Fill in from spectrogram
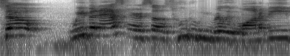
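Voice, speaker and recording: A woman talks in an animated tone at a fairly high pitch. Noticeable background noise runs behind her. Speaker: workforce team presenter at hospital staff event. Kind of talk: interactive staff presentation. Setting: room with live audience. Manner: fast.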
